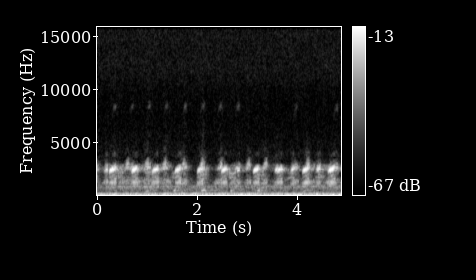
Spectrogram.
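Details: Several frogs croak from a rice paddy readied for the farming season, quick high-pitched trilled notes following each other steadily with soft low background noise beneath.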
